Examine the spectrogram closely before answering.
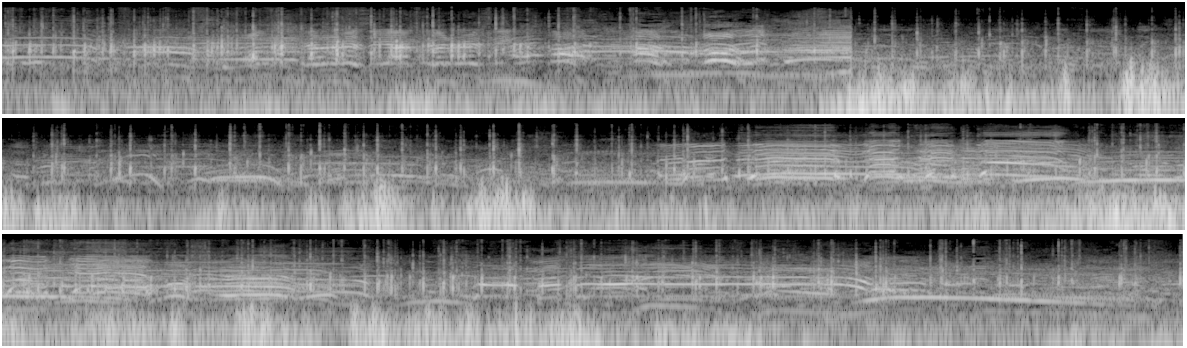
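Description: A crowd of spectators shouts and cheers encouragement outdoors.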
